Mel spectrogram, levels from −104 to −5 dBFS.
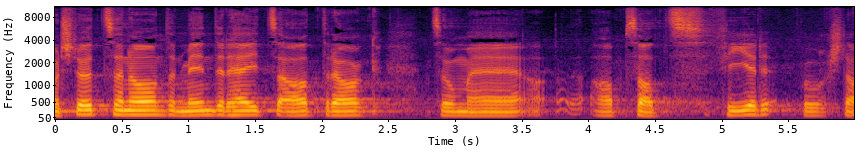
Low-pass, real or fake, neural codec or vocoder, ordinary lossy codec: none; real; none; none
